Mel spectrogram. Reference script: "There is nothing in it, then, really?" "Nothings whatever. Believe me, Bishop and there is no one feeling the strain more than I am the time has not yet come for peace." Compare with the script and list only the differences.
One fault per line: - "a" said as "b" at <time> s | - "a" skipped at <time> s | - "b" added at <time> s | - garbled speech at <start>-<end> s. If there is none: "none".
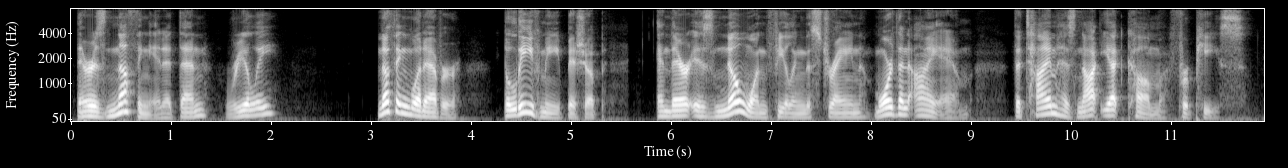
- "Nothings" said as "Nothing" at 3.0 s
